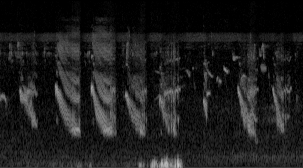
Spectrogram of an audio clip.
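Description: Birdsong: a bird repeating short, downward-sliding calls, about two a second. About three seconds in there is a low rumble lasting about half a second.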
